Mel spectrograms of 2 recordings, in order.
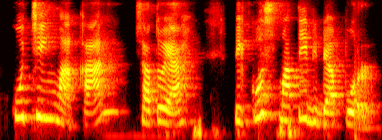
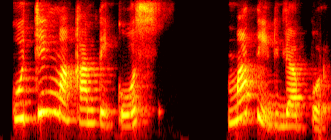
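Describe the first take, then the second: First: There is a pause after 'makan'. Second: There is a pause after 'tikus'.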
